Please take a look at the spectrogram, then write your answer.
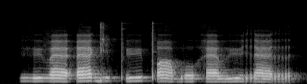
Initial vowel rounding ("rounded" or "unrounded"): rounded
